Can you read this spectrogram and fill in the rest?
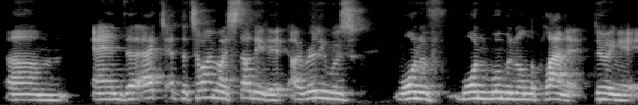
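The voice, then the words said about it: British accent. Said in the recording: “you can probably tell by my accent, I'm not originally from these parts. I came from the United Kingdom”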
